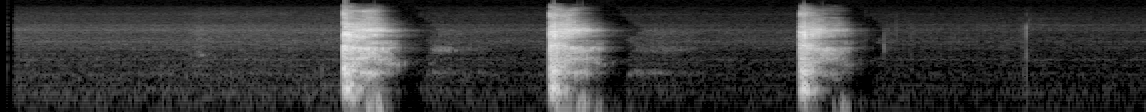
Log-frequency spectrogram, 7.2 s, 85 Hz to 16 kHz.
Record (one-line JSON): {"three_cough_length": "7.2 s", "three_cough_amplitude": 32768, "three_cough_signal_mean_std_ratio": 0.21, "survey_phase": "beta (2021-08-13 to 2022-03-07)", "age": "18-44", "gender": "Female", "wearing_mask": "No", "symptom_fatigue": true, "symptom_headache": true, "symptom_change_to_sense_of_smell_or_taste": true, "symptom_onset": "2 days", "smoker_status": "Current smoker (1 to 10 cigarettes per day)", "respiratory_condition_asthma": false, "respiratory_condition_other": false, "recruitment_source": "Test and Trace", "submission_delay": "2 days", "covid_test_result": "Positive", "covid_test_method": "RT-qPCR", "covid_ct_value": 33.1, "covid_ct_gene": "N gene"}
